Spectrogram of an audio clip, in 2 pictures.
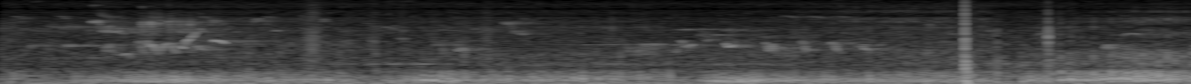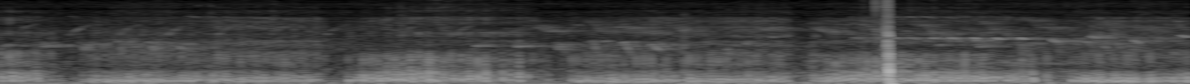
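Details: Park stray, a stern-faced Russian Blue cat that enjoys being stroked, purring to greet a returning friend. Deep pulsing purr rising and falling in regular breaths, two sharp taps, distant birds twittering.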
